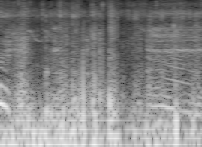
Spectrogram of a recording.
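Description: Tomato leaves and stems rustling and scraping against the camera as it is pushed into the plants: a quick run of crackles over a low handling rumble.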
